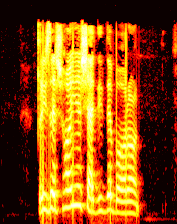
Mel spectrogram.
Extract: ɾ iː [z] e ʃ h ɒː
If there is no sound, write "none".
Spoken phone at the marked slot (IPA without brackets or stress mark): z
